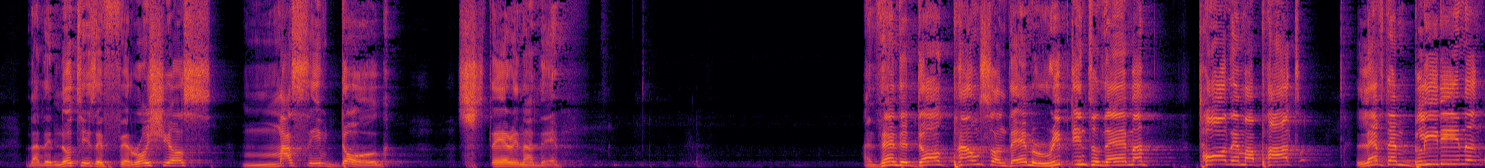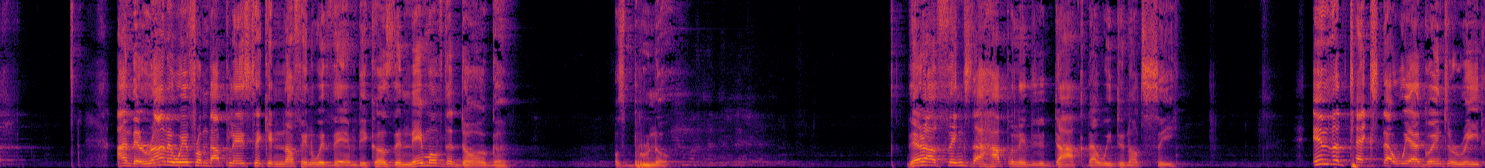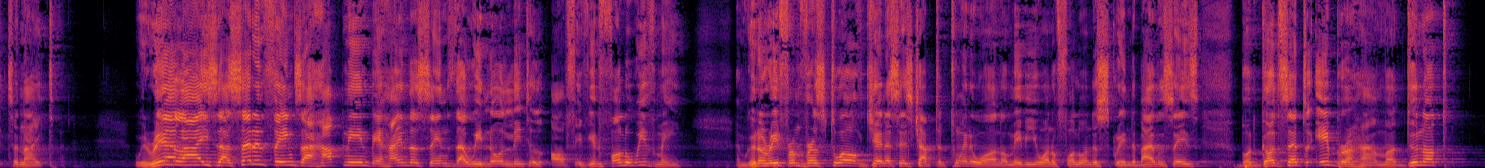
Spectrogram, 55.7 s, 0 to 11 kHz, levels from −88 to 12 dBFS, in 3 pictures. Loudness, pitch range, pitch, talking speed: -17 LUFS, 135-215 Hz, 175 Hz, 125 wpm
